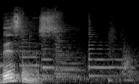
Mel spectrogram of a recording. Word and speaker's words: business: Halfpenny is how you pronounce half penny. G as in sign. H as in honest. I as in business.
